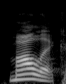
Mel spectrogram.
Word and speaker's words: Malek: Let's see how they pronounce it. I'm going to put this sound on. Malek.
